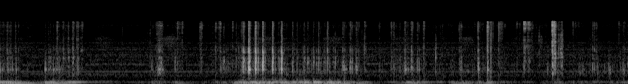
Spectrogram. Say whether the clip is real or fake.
real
